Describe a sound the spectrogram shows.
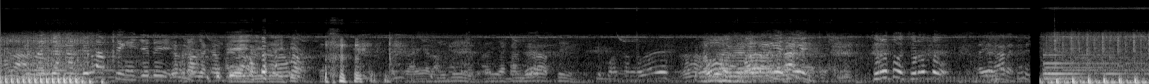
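Several men talk and chatter nearby outdoors.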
